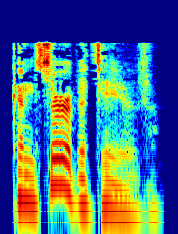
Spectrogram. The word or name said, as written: conservativeness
